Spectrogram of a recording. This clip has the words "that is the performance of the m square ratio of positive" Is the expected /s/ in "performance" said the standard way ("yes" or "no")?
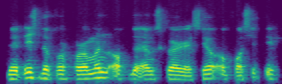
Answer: no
